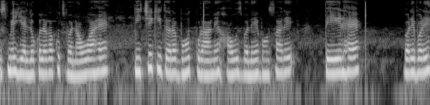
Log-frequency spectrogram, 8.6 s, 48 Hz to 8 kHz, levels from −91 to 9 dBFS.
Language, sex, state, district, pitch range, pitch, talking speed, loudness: Hindi, female, Bihar, West Champaran, 220-245 Hz, 230 Hz, 145 wpm, -14 LUFS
